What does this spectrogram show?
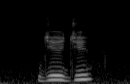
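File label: "juju", Nigerian Pidgin, female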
